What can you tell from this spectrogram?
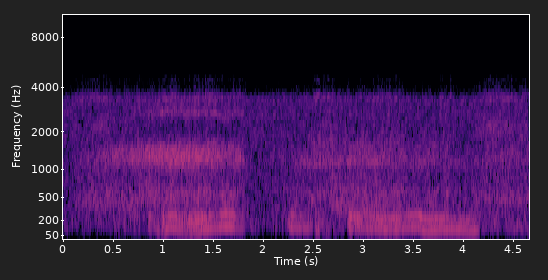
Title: Snoring pitbull Nala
